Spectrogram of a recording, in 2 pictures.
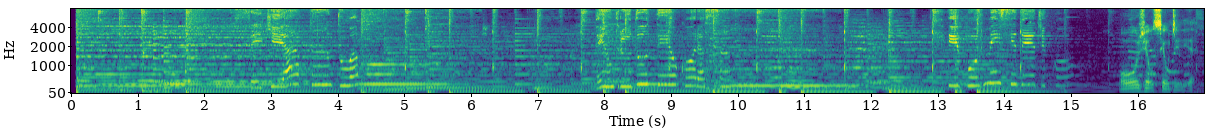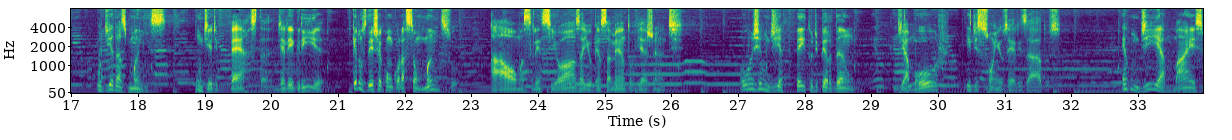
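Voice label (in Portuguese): Dia das Maes male, telemensagem; Dia das Maes Sing. MASC; telemensagem dia das maes filha e filho enviam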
